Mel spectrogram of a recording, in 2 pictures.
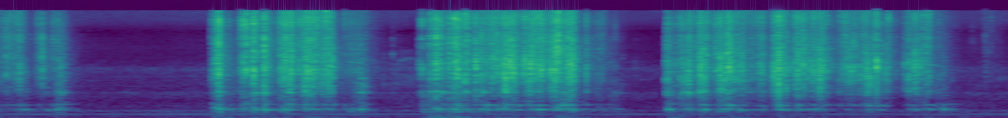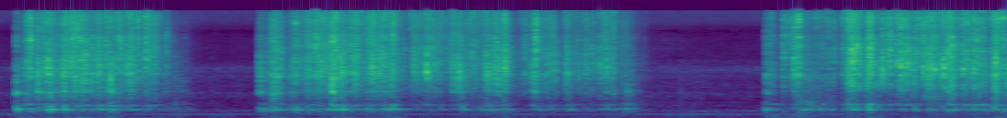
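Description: A cardboard Pringles can rolled by hand over a large spread of small, crisp potato chip fragments on a white table crushes them into dense, bright crackling and crunching. The crackling comes in several rolling passes, each a few seconds long, separated by short quiet pauses, over a faint steady low hum.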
